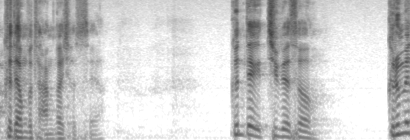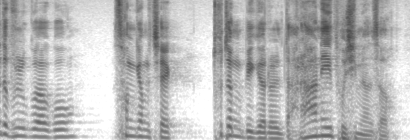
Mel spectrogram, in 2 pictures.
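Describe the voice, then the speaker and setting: A middle-aged man preaching a sermon as pastor to his church, putting rhetorical questions to the congregation and telling personal stories. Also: a little high. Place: church sanctuary.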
